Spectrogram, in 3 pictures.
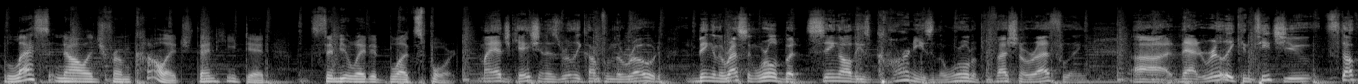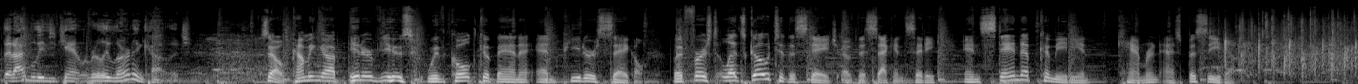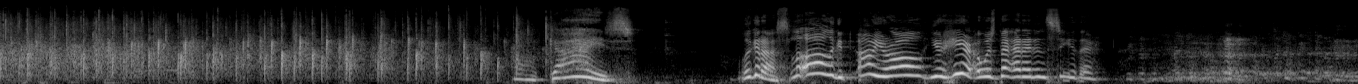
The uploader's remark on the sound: live show recorded at Chicago's Second City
